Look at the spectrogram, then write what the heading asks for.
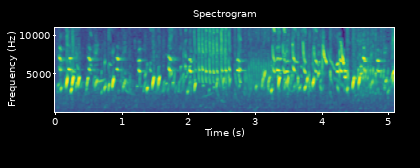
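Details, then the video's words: European goldfinches chirping together, with mating and readiness calls used to prompt males to sing. Continuous bright, tinkling twitter, including quick buzzy trills near the middle and end, with a soft low background hum. "بتبتات جماعية رهيبة للحسون فعالة في تحفيز الحسون على التغريد والهيجان"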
